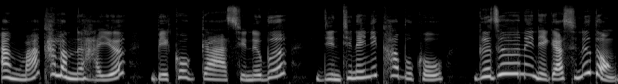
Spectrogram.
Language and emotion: Bodo, happy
